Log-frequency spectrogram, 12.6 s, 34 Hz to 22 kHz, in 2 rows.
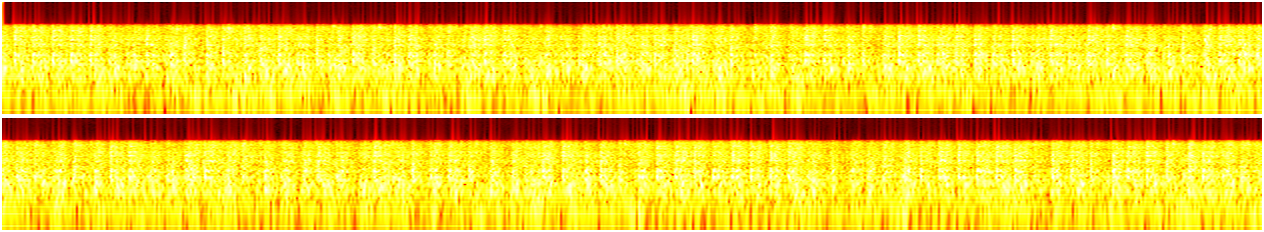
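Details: Brand-new GE washer (Sep 2012), spin cycle loaded with 2 blankets: heavy repeated knock two or three per second over motor hum, absent when empty and during wash and rinse.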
